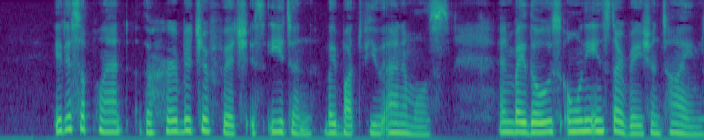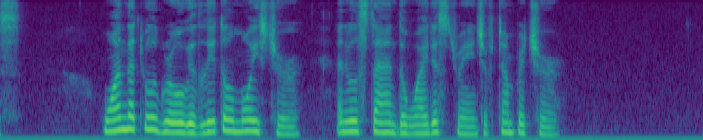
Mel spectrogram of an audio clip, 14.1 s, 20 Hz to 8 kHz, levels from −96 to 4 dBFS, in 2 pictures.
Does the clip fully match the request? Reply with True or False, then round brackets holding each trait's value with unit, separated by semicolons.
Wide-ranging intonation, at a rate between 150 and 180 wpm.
False (3.6 semitones; 155 wpm)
